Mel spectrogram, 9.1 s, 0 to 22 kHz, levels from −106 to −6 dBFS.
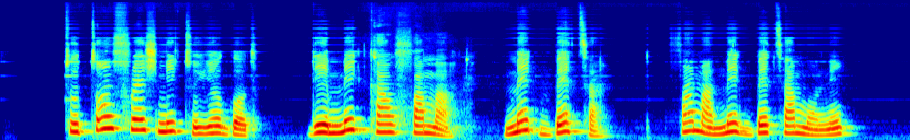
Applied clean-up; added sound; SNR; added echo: neural mask model DeepFilterNet 3.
